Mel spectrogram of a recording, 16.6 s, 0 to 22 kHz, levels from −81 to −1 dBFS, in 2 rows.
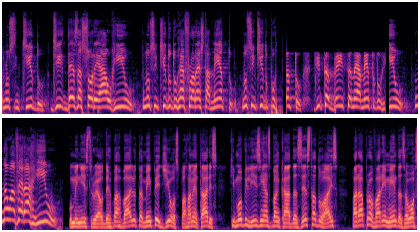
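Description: The recording input likely switched to a poorer device at 5.60 s, probably another microphone or a headset's call profile, and came back at 7.73 s. An 80 ms silence marks the changeover. Until 7.73 s nothing above 3.3 kHz gets through, so the sound turns dull and boxy. A faint new background noise sits well beneath the signal, while loudness stays about the same. The full, clearer sound returns at 7.73 s.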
